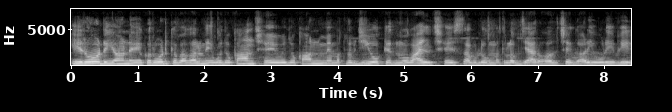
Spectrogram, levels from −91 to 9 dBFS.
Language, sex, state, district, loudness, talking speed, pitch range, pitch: Maithili, female, Bihar, Darbhanga, -17 LUFS, 215 wpm, 215-235 Hz, 220 Hz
